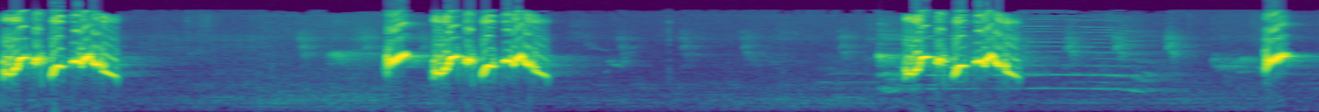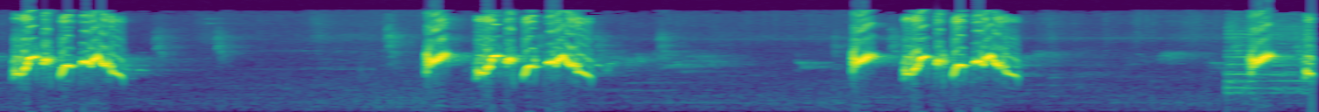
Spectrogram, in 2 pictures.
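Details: Red-whiskered bulbul giving its morning training song, 'giọng kép xoắn' double twisting voice: brief, loud, sharp whistled phrases repeat about every two seconds, separated by silence, with some gaps slightly longer.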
